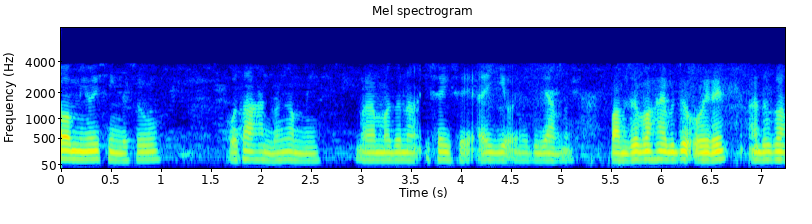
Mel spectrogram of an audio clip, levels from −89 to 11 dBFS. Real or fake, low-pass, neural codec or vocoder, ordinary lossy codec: real; 7.2 kHz; none; AAC, 16 kbps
